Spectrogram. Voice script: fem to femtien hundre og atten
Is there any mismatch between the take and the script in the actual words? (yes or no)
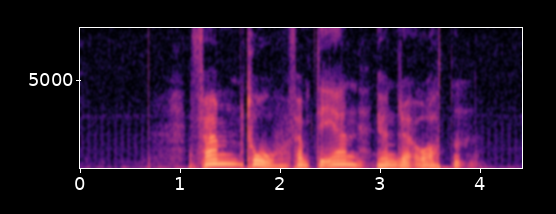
no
